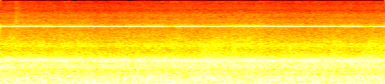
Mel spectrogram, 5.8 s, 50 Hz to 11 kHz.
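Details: SMRT KSF A train C151A 563/564, running from Changi Airport to Expo and entering a tunnel. A loud, piercing, steady high squeal rides over the train's rumble without letting up. Wheel screech.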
